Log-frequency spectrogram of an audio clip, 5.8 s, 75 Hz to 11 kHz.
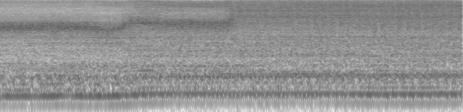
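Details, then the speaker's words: Triumph GT6 restart after one of its two carburetors, which wasn't working, had the float bowl and jet cleaned and the needle adjusted: a steady, even, smooth idle with no misses or knocks, both carbs pulling evenly; healthy. "oh yeah there it is that's it NE oh yeah that's what it's supposed to sound like"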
